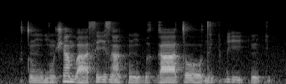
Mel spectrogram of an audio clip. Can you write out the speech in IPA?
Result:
t ũ˨ ŋ ɡ ũ˨ ʃ ã˦ b aː˨ s iː˦ z ã˧ k ũ˨ ɡ͡b ə˧ ɡ aː˦ t oː˦˨ d ĩ˦ k ɓ iː˦˨ k ĩ˨ k

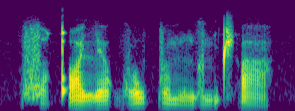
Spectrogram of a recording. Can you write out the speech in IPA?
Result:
f ɒ qʼ o lʲ a ɡʷ œ w p ɵ m ŋ ɡ œ m t͡ʃʼ a

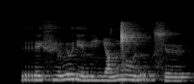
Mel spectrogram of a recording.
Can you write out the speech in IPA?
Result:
r e˨ fʲ o˨ l ɯ˦ ɾʲ e˨ l i˨ ʎ ɑ˨ ŋ͡ǀ õ˦˨ r o̤˦ s ø˨

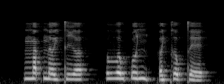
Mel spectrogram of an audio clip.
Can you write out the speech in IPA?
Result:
ŋ a˦˥ k̚ n əː˧ j t̪ i˧ ə̯ | v ə˧ w ɓ o˧˥ ɲ i˨˩ k̚ ʔ ə˨˩˦ j k ə˧˥ w t̪ e˨˩

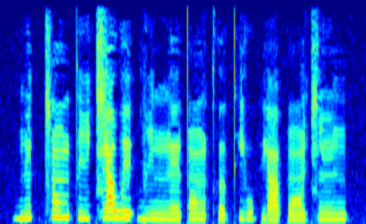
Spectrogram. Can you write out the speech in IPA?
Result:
b ĩ˨ t̚ t͡s ɔ̃˦ m t̪ i˧ t͡ɕ a˦ w e˦ ʔ b i˧ n ŋ ẽ˧ t̪ ɔ̃˧ ŋ t̪ʰ ə˧ kʰ j u˧ p j a˨˩ p ɔ̃˧ t͡ɕ ĩ˦ ŋ

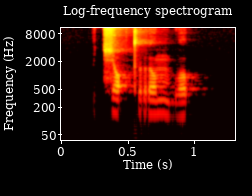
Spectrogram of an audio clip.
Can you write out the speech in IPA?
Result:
t͡ɕ ɔ˥˩ ʔ t r o˥˩ m b o˦˥ k̚

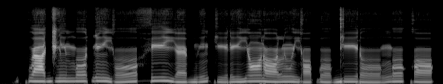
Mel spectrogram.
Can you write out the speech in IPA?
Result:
kʷ aː˧ d͡ʒ ĩ˧ m o˦ ɗ ĩ˦ j oː˨˦ h iː˦ j ɛ˨ b ĩ˨˦ k i˨ ɾ i˧ j ɔ̃˦ ɾ ɔ˧ l ũ˧ j ɔ˨ ɓ o˨ ɡ iː˧ ɾ oː˨ ŋ oː˦ k ɔ˧

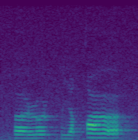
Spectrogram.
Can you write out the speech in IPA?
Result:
œ ɭ ʊ ɭ k͡p i q œ

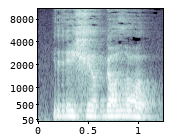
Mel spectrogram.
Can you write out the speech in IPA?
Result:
r i xʲ ɤ ɠ ʏ ðˤ o

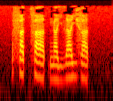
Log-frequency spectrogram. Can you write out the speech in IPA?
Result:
f a˦˥ t̚ f aː˨˩ t̚ ŋ a˨˩˨ j l a˧ j v a˨˩ t̚

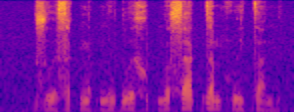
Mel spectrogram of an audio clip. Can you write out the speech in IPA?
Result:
z u˧˩ ə̯ z a˨˩ k̚ ŋ a˨˩ t̚ ŋ ə˨˩ w ɗ u˨˦ ə̯ x u˨˩ p̚ n ɔ˨˦ s aː˦˥ k̚ z a˧ m h w ɨ˨˦ j t̪ a˧˩˨ n

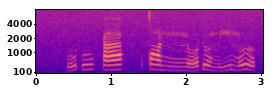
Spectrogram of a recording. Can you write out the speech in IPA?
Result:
k u˩˥ ʔ u˦˥ k a˦˥ | tˤ i˦˨ m nː o˨˩˦ ɗ ʊ˦˨ m i˩˥ m ʊ˧˥˧

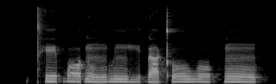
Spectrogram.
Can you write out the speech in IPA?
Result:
tʰ e˦ ɓ ɔ˦ ɗ ũ˨ ŋ u˦ ɲ iː˨ ɗ a˨ kʼ oː˦ w oː˦ k͡p ũ˦˨

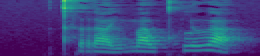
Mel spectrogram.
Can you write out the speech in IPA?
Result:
kʰ r a˩˦ j m a˧ w kʰ l ɯ˥˩ a̯

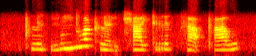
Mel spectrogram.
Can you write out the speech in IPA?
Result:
pʰ l i˨˩ ʔ ŋ u˦˥ n d u˥˩ a̯ kʰ l e˨˩ n t͡ɕʰ a˧ j t r e˦˥ k̚ s a˨˩ ʔ pʰ a˦˥ w

